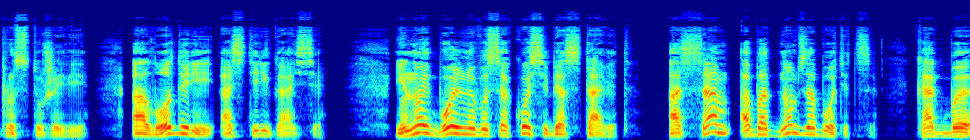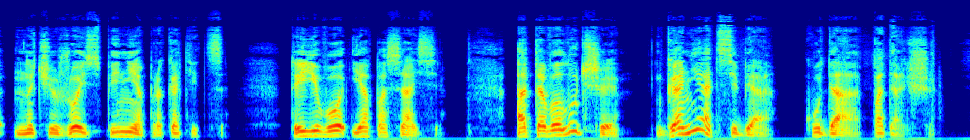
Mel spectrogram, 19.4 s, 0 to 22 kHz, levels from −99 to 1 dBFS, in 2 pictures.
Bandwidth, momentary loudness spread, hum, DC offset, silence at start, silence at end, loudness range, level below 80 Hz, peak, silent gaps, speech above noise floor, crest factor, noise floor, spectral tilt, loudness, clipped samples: 10.5 kHz; 17 LU; none; under 0.1%; 0 s; 0.4 s; 3 LU; -60 dBFS; -4 dBFS; 3.28-3.41 s, 6.48-6.58 s, 12.52-12.58 s; 32 dB; 18 dB; -53 dBFS; -5.5 dB/octave; -21 LUFS; under 0.1%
